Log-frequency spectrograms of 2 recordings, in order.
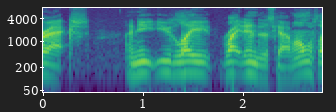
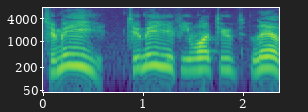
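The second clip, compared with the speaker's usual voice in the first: high, ringing, rallying battle cry. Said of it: "he yells out to everybody".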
